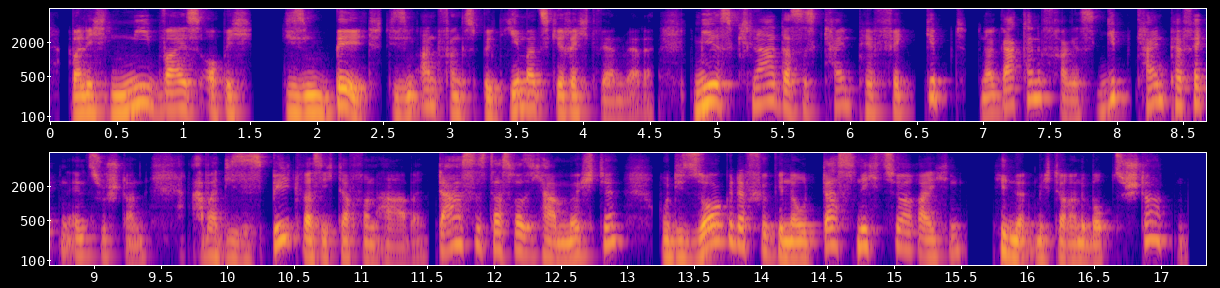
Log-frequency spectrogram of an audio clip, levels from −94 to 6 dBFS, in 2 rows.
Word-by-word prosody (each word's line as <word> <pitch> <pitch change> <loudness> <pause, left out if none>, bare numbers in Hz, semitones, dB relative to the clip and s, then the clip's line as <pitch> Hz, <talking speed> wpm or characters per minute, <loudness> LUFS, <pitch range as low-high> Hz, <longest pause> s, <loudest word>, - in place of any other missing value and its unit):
weil 115 +1 +6
ich 120 0 +1
nie 150 +9 +4
weiß, 135 0 +3
ob - - -2
ich 120 +1 -2 0.3
diesem 120 -1 +5
Bild 155 - +4
diesem 115 +2 -1
Anfangsbild 115 -7 -3
jemals 135 +3 +2
gerecht 120 -1 0
werden 95 0 -6
werde. - - -10 0.3
Mir 170 +7 +9
ist 190 0 +2
klar, 180 +2 -4
dass 140 -3 0
es 130 -1 -7
kein 150 0 -9
Perfekt 125 -3 -6
gibt, 215 -1 -4
ne? 115 +2 -2
Gar 150 +6 0
keine 205 +6 -1
Frage. 205 - -7
Es 95 +6 -9
gibt 215 +6 -2
keinen 180 +4 -3
perfekten 165 +1 -3
Endzustand. 125 -1 -7 0.3
Aber 115 -1 -4
dieses 105 -3 -3
Bild, 235 +6 +2
was - - +5
ich 110 0 -5
davon 110 -3 -4
habe, 90 +5 -9
das 195 +1 0
ist 185 -2 -5
das, 160 - +1
was 140 -3 +3
ich 130 -1 -9
haben 105 -1 +1
möchte, 195 - -1 0.3
und 115 -1 -1
die - - 0
Sorge 205 - +5
dafür, 180 -7 -1
genau 110 0 +4
das 185 - -1
nicht 185 0 +1
zu 180 - -2
erreichen, 135 -3 -3 0.2
hindert 115 -7 +2
mich 110 0 -3
daran, 205 - -1
überhaupt 390 - -2
zu - - -2
starten. 225 0 -3
130 Hz, 210 wpm, -24 LUFS, 115-180 Hz, 0.3 s, Mir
